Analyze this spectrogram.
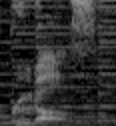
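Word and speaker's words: Rudolf: never learned anyway this guy's name is pronounced rudolph you must hate grandfather for giving him that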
